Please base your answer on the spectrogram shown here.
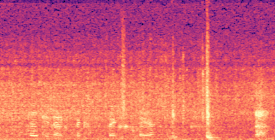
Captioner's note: walkie talkie talking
